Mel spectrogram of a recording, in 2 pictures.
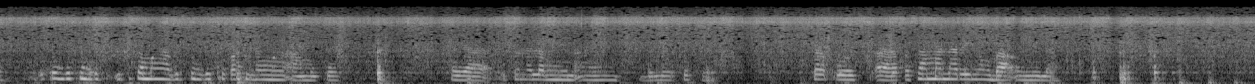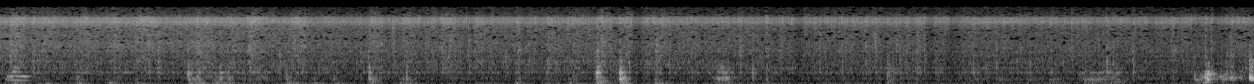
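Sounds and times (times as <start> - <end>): meat sizzling in a wok: 0.0 - 25.0
spatula scraping and tapping pan: 0.7 - 7.4, 8.2 - 16.8, 17.7 - 20.3.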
